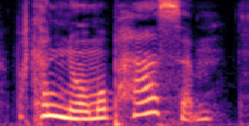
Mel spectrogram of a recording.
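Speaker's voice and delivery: plain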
